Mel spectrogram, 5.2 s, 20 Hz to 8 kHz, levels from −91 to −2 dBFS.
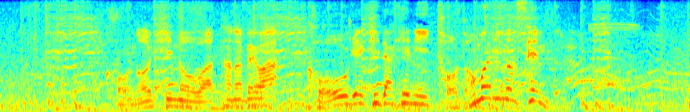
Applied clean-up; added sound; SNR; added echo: none; Fart; 10 dB; none.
